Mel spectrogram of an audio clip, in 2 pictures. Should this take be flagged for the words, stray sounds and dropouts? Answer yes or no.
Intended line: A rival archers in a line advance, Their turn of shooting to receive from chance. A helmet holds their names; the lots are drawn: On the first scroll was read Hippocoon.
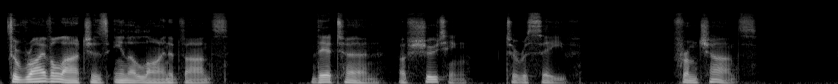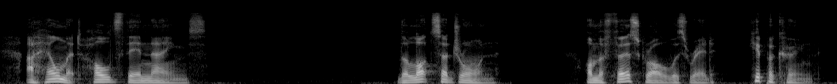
yes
